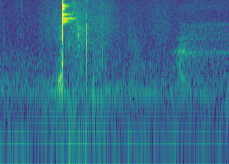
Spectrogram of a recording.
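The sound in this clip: Golf ball struck with a historical club on a course, a single sharp, bright click followed by a few faint, softer sounds over quiet outdoor background.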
